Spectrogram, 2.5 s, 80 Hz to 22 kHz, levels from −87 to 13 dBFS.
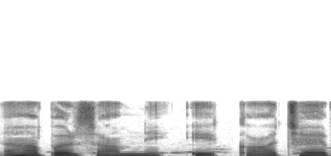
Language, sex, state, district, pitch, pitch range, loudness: Hindi, female, Rajasthan, Jaipur, 225 Hz, 210-230 Hz, -16 LUFS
